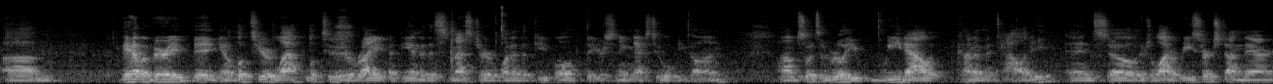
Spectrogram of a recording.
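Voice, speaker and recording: A man with an American accent talks at a fairly quick pace in a fairly low voice. Noticeable background noise and audible room echo fill the recording. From US Midwest, Indianapolis. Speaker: entrepreneur. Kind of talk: guest lecture. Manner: fast; energetic.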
